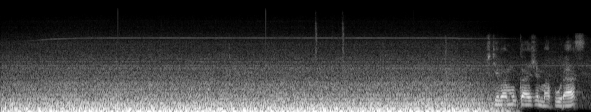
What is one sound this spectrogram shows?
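A truck engine rumbles steadily as it drives along.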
